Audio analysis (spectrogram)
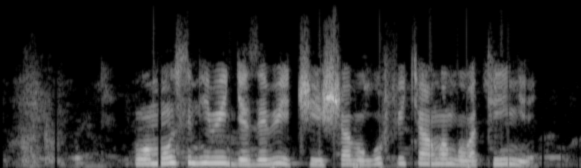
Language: Kinyarwanda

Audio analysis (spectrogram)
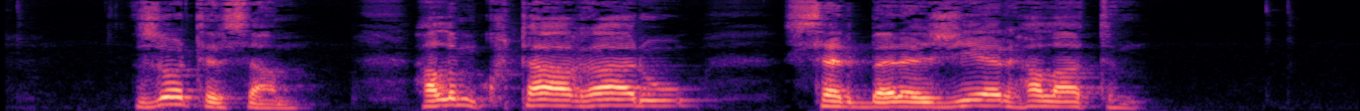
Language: Central Kurdish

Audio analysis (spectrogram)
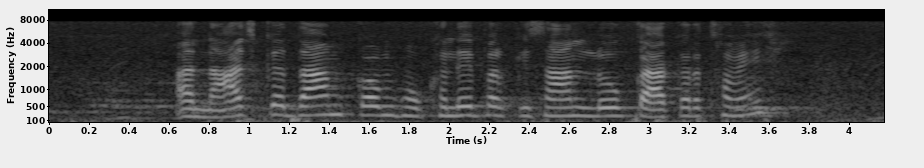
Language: Bhojpuri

